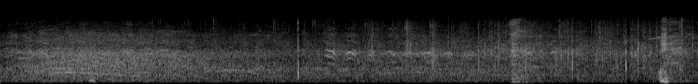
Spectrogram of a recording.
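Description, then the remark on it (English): Steady applause from an audience, a dense wash of many hands clapping at once, with a few sharper claps standing out and faint chuckles mixed in. “Too late, too late clapping.”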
